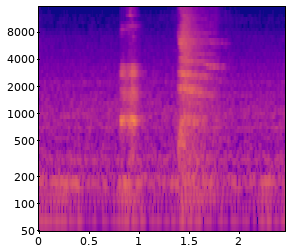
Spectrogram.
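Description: Quiet mouth and breath sounds from a man between phrases: a brief mouth sound about a second in, then a short breath, over a low steady hum.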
